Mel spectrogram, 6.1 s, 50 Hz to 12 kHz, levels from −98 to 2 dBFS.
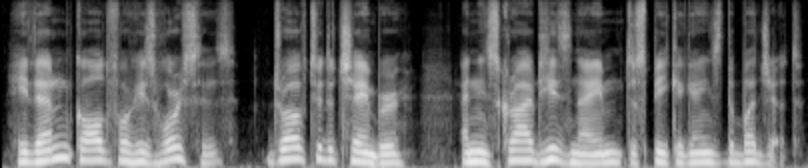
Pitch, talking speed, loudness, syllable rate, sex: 145 Hz, 190 wpm, -15 LUFS, 5.1 syllables/s, male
